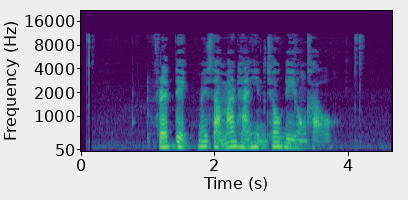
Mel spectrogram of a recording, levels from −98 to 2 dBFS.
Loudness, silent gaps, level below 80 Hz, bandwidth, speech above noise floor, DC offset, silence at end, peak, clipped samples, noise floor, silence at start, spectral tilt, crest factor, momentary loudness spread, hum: -25 LUFS; none; -66 dBFS; 11.5 kHz; 43 dB; under 0.1%; 0.45 s; -6 dBFS; under 0.1%; -67 dBFS; 1.15 s; -7 dB/octave; 20 dB; 11 LU; none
